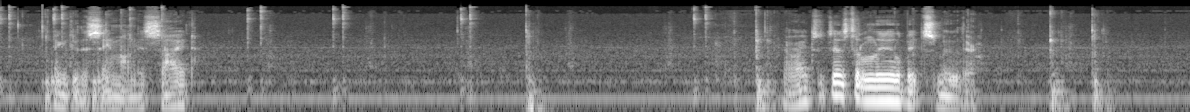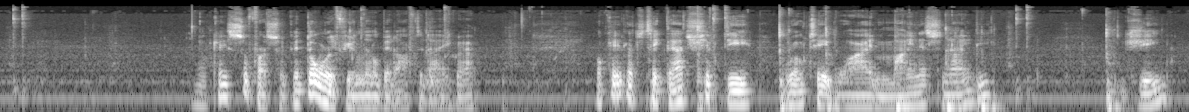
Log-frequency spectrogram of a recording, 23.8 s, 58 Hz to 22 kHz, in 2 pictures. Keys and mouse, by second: 0.0 click, 1.3 shift+middle click, 2.6-3.4 right drag, 3.4 click, 4.6 click, 5.3 g, 6.9 click, 7.5 Tab, 10.5 Tab, 10.9 a, 11.4 ctrl+z, 12.0 click, 15.5 shift+middle click, 18.9-21.7 typing, 19.0 click, 22.0 click, 22.9 g.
